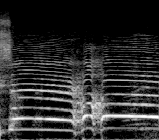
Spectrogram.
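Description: A man's voice shouting two long, drawn-out syllables, each held about a second with a slowly falling pitch.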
